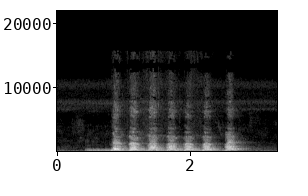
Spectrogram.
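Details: One-year-old Boxer dog named Tyrion barking territorially at a neighbouring cow: a rapid run of seven sharp barks, about four per second, after a short low growl-like lead-in.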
